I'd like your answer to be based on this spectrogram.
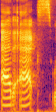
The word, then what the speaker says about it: edX: There's, I think it's pronounced Coursera, and then there's edX, which is ED and then X.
